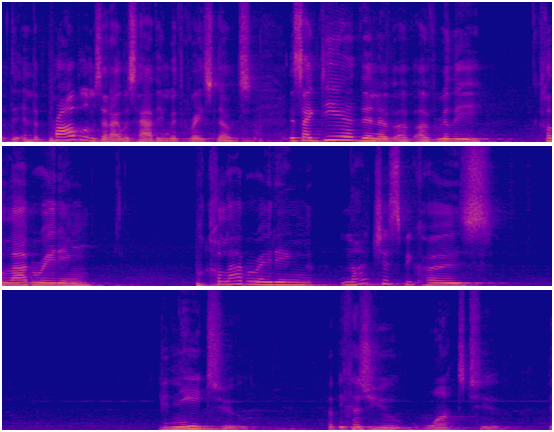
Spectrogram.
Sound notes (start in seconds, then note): none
